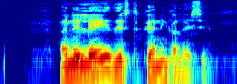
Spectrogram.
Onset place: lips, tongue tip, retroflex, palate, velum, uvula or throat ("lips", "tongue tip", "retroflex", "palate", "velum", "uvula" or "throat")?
throat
